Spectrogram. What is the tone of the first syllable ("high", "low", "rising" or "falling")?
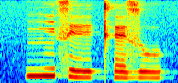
high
